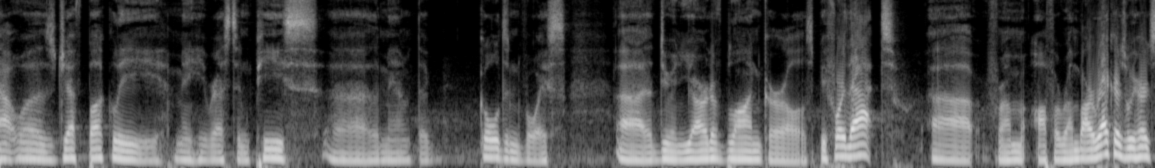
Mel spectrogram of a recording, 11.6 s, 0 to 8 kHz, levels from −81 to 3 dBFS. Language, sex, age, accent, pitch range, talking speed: English, male, 30-49, American, 100-125 Hz, 160 wpm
